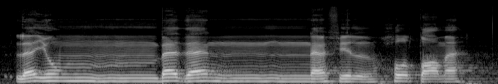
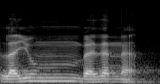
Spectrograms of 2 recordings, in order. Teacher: iqlab itu adalah merubah nun sukun dan tanwin menjadi mim.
